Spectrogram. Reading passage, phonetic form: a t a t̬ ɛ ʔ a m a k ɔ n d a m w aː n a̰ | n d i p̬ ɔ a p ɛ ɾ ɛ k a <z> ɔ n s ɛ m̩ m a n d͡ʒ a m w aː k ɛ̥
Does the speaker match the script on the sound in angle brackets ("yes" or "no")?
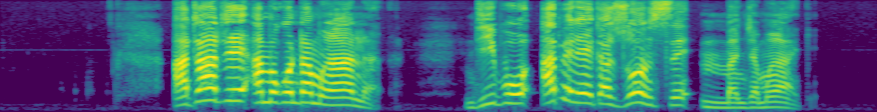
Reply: yes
